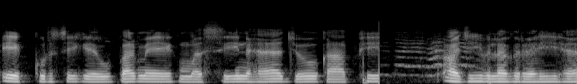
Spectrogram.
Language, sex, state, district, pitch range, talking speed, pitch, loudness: Hindi, male, Jharkhand, Deoghar, 125-135 Hz, 145 wpm, 130 Hz, -20 LUFS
